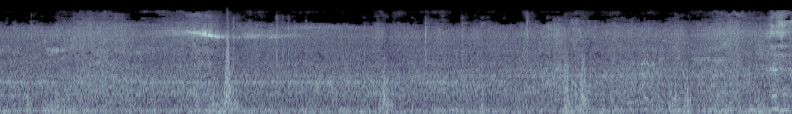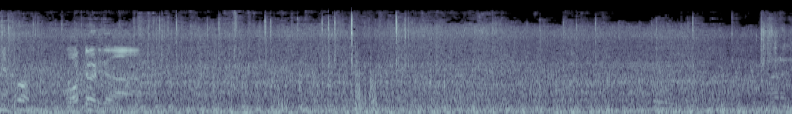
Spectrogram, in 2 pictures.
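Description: A car engine hums steadily inside a moving vehicle.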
